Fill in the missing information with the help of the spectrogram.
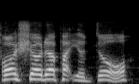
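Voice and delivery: high-pitched Aussie attempt gone British; accidentally British accent. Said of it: "oh, that's British".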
